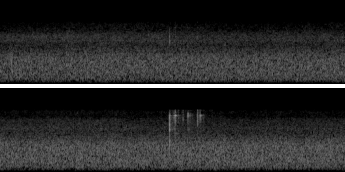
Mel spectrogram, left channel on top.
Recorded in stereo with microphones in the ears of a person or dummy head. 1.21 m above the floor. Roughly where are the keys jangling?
Right.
